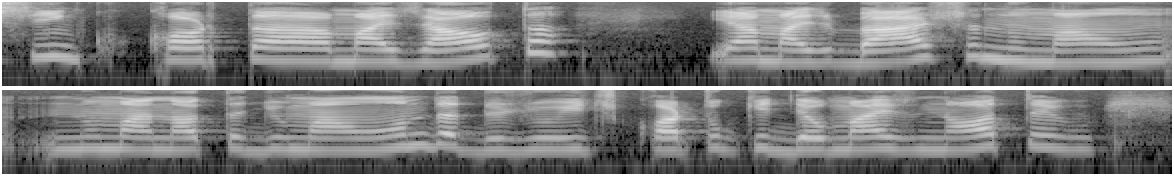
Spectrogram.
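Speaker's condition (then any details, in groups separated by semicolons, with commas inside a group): Cerebral palsy; diparetic form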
